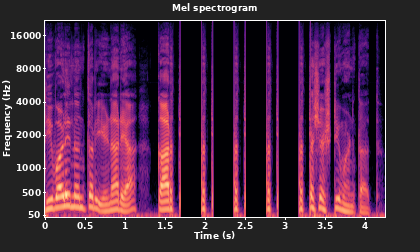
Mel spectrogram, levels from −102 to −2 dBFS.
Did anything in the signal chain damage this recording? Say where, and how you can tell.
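Yes. The playback or streaming stage likely stalled, so each retry replayed the last buffered fragment and then ran dry: a stutter with silent gaps from 1.69 to 3.32 s in this speech clip. The same 139 ms burst of sound repeats four times, each followed by 268 ms of digital silence, returning at an even 407 ms period. That regular loop-and-gap rhythm marks a starved buffer, and the speech that should have filled that stretch is lost.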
